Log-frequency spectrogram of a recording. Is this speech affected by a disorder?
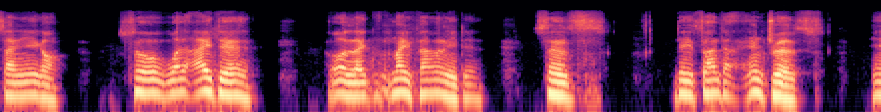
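Yes: cerebral palsy.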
